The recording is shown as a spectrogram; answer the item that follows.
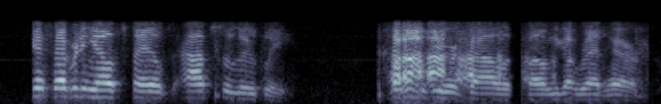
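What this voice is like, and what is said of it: Irish accent. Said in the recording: “I'm detecting an accent... Ireland. I'm actually from Dublin, Ireland... pretend they're Irish and use your accent”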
